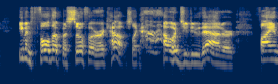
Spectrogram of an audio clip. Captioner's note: laughs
